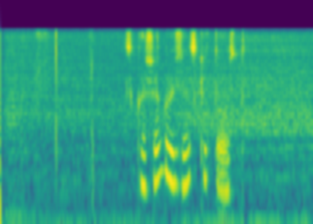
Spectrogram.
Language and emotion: Russian, neutral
